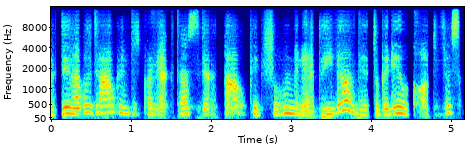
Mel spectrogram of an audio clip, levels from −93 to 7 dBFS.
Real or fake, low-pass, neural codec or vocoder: fake; 14.4 kHz; codec, 44.1 kHz, 0.9 kbps, DAC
